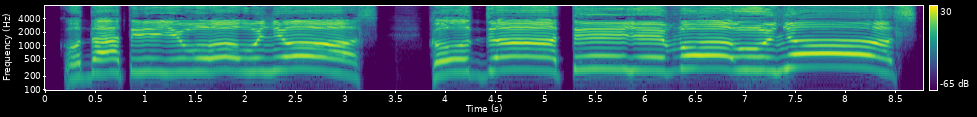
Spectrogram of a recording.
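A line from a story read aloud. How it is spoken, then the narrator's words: Heart-rending madwoman's wail. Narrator (Russian): Раздирающим голосом завопила помешанная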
